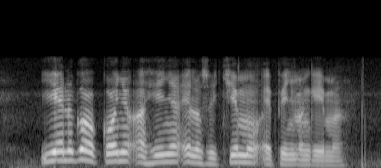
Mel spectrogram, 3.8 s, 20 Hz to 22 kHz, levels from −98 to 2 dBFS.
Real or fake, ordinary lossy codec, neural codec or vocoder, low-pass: fake; none; vocoder, 22.05 kHz, 80 mel bands, WaveNeXt; 5.4 kHz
